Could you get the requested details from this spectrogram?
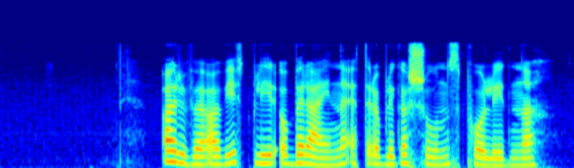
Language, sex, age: Norwegian, female, 29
